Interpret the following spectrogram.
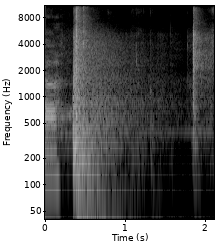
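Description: GMC MultiPro tailgate's inner gate released and dropping open, a single loud clunk about a third of a second in that rings away over about a second. A short faint click follows near the end.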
